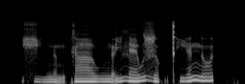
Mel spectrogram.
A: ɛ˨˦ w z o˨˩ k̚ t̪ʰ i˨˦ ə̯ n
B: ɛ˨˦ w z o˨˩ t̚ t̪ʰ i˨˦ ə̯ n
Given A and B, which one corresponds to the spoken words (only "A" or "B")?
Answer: A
